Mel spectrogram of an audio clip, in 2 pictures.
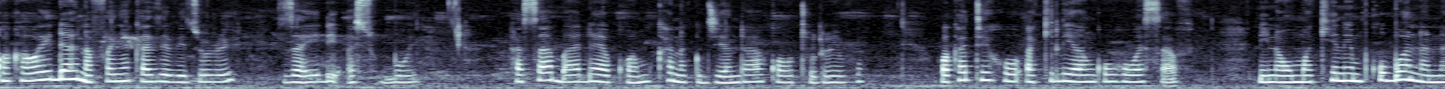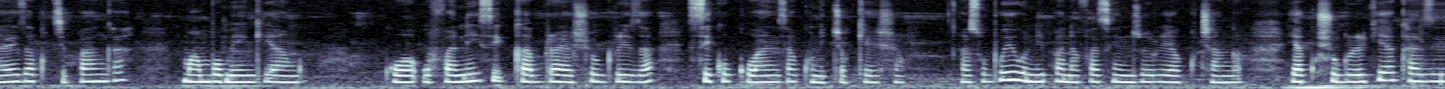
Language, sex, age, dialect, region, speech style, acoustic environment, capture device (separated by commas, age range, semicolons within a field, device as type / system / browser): Swahili, female, 25-34, Kenya - Nairobi Sheng-influenced, Kenya, relaxed, appliances; music, desktop / Windows / Edge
